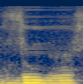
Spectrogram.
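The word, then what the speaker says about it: woonerf: a term for it they call it a woo Nerf or a voonor I guess because they pronounce the W like a V um and it's where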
